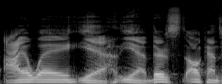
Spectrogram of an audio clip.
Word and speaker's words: Iowa: a town in Louisiana called Iowa and it's pronounced Iowa yeah yeah there's all kinds of crazy stuff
